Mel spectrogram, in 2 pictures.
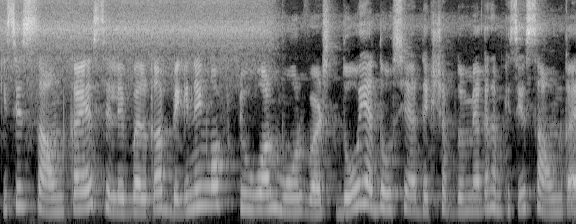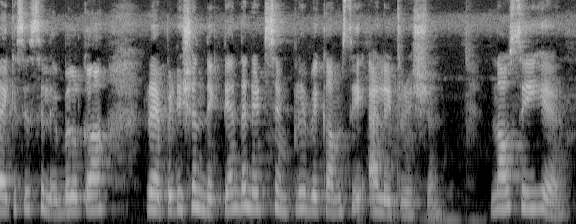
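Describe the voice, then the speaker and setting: A woman with an Indian accent teaching an English lesson, explaining slowly and repeating key points. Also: on the high side, darkish tone. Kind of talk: online lesson, mixing English and Hindi.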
